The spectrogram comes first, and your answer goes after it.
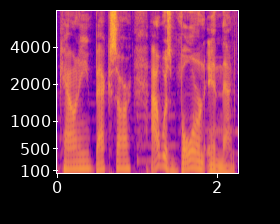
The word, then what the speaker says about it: Bexar: I always forget how to pronounce the county. Bexar County or Bayard County? Bexar?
